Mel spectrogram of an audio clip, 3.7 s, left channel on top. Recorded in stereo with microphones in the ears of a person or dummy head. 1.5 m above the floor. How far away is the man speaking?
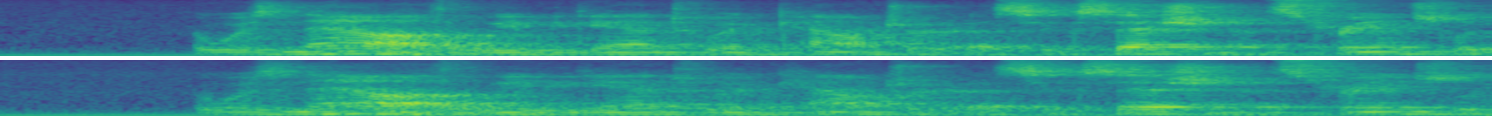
About 1.1 m.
